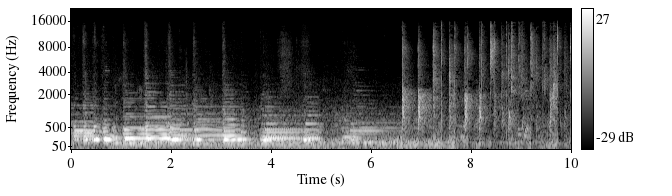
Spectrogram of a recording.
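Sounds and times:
classical guitar notes: 0:00.0 - 0:07.5
scattered hand-clapping: 0:06.6 - 0:10.0.

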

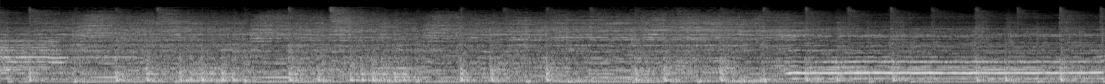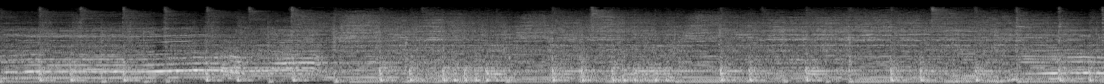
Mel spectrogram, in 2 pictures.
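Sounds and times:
man singing: 0:00.0 - 0:00.9, 0:07.7 - 0:14.5, 0:21.1 - 0:22.0
bass guitar: 0:00.0 - 0:22.0
drum kit with cymbals: 0:00.0 - 0:22.0
electric guitar: 0:00.0 - 0:22.0.

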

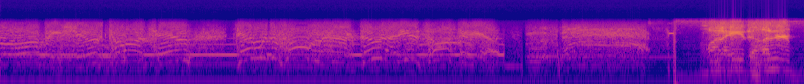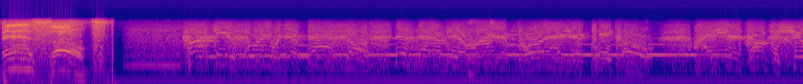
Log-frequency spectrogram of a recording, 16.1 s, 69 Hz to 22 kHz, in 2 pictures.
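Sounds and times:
man speaking over radio: 0:00.0 - 0:05.5, 0:09.9 - 0:16.0
radio voice chatter: 0:00.0 - 0:05.6, 0:09.8 - 0:16.0
steady radio tone: 0:00.0 - 0:05.8, 0:09.0 - 0:16.0.

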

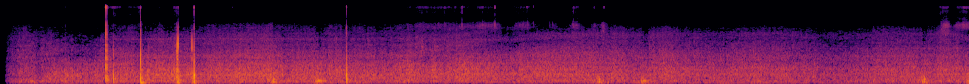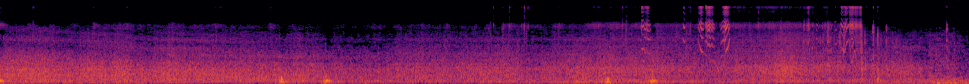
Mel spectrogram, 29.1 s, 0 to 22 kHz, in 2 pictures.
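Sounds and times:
rushing noise inside car cabin: 0:00.1 - 0:29.0
sharp clicks and knocks: 0:01.6 - 0:03.0
soft low knocks: 0:08.9 - 0:09.9, 0:18.5 - 0:20.9.

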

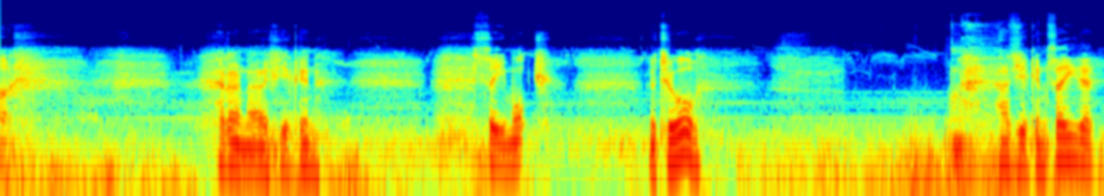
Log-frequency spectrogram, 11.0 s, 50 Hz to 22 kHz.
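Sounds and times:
man breathing hard: 0:00.0 - 0:02.3, 0:03.3 - 0:04.8, 0:05.6 - 0:08.7
wind rumble on microphone: 0:00.0 - 0:11.0.

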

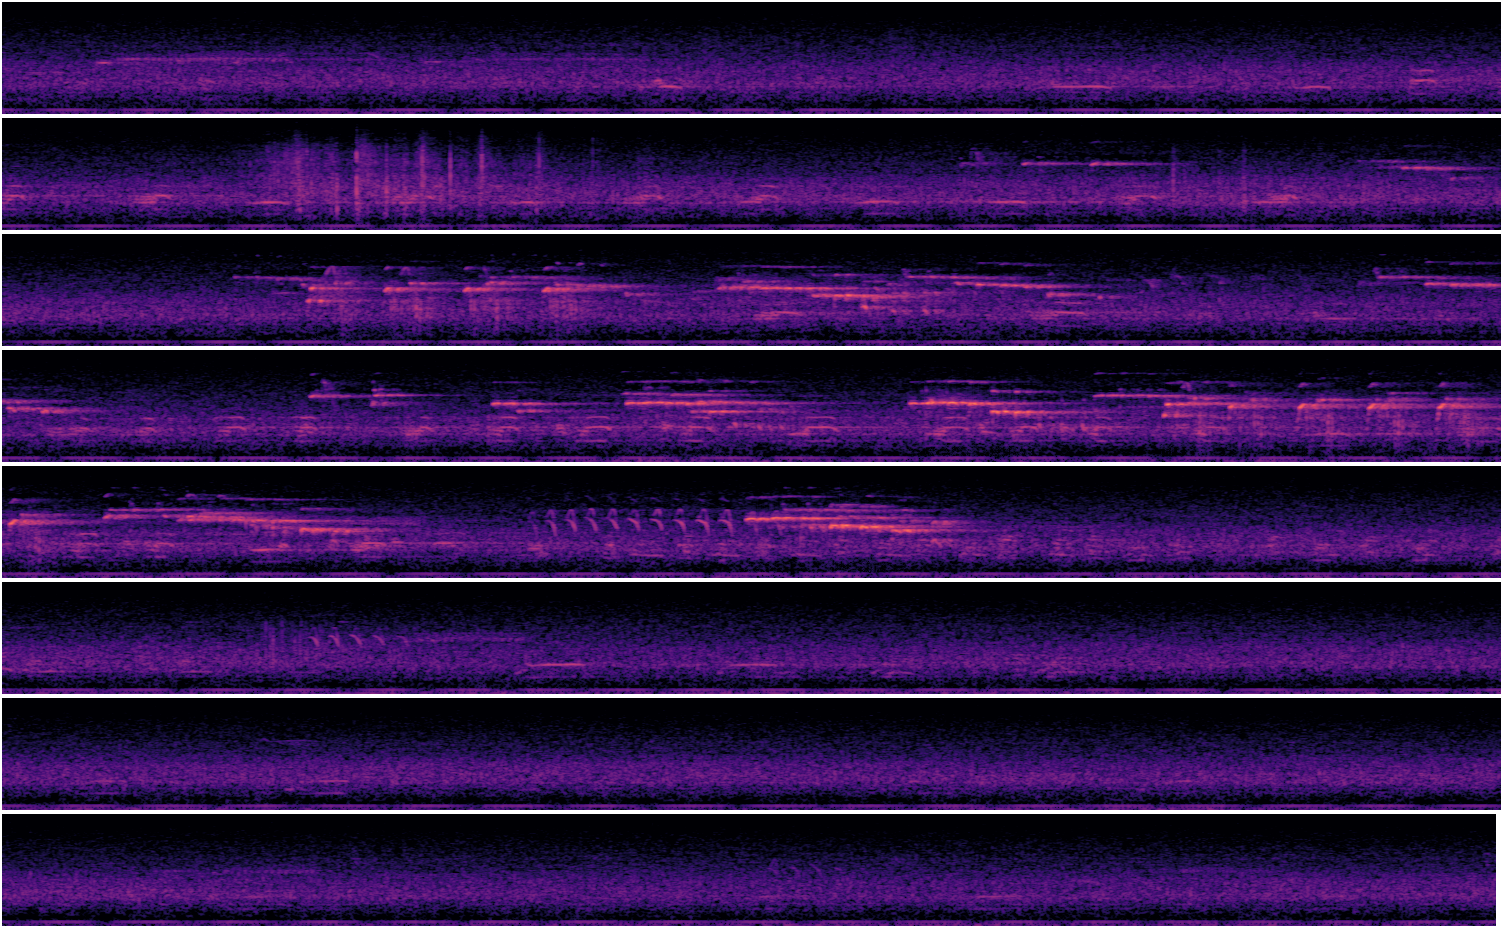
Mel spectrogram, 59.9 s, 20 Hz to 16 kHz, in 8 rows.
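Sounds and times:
eagle piping chattering calls: 0:24.0 - 0:32.0, 0:32.6 - 0:35.5.

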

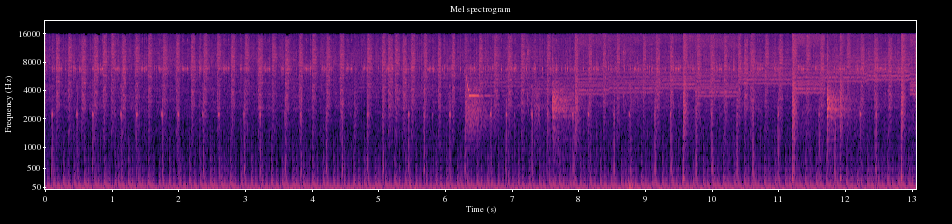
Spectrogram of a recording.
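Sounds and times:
electronic techno drum music: 0:00.0 - 0:13.0.

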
